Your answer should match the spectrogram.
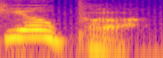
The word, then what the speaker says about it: Yoper: It's not Ya, it's Yoper. Local agents, low fee, complete control.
